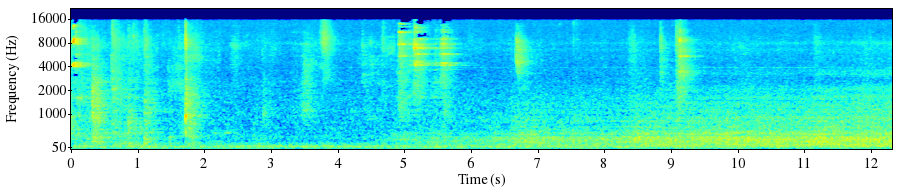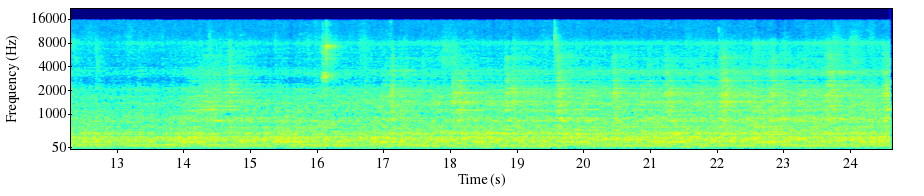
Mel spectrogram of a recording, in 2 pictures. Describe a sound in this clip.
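Electronic music drones and swells through speakers, growing louder.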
